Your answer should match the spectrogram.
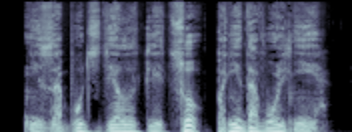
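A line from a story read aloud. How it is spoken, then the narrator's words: Covert muffled whisper. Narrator (Russian): шепнул Роман отцу, прикрыв губы бокалом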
